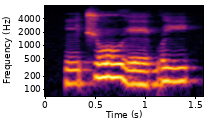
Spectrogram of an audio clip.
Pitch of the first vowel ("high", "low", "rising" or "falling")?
low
